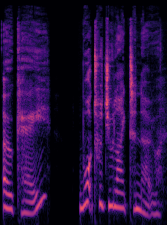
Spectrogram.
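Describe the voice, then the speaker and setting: Slow, lively, helpful park guide woman. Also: fairly high pitch, no echo, clean studio sound, exaggerated voice. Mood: helpful, informative. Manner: clear explaining, helpful, deliberate. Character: helpful, informative female country park staff member. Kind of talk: scripted listening-test dialogue.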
